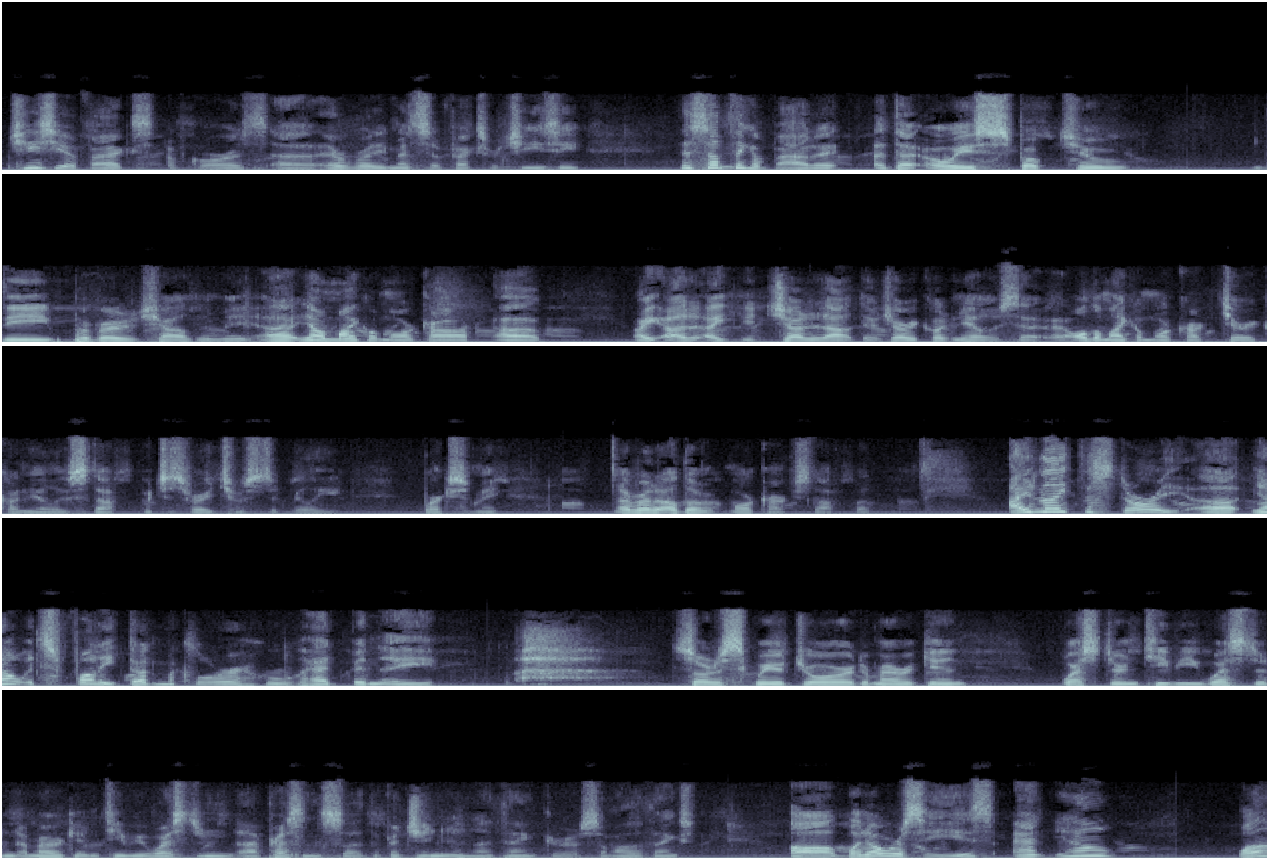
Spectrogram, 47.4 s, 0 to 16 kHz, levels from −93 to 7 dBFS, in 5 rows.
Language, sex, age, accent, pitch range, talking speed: English, male, 60-79, American, 100-150 Hz, 130 wpm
